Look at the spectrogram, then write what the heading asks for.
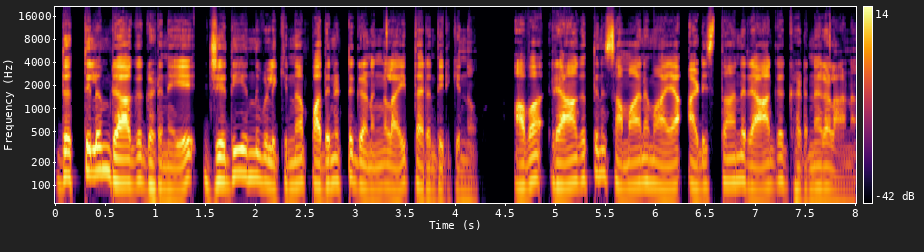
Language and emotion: Malayalam, neutral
